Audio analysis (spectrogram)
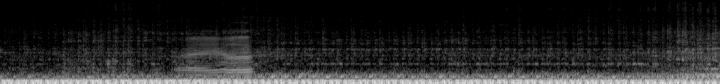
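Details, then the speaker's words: Nissan S13 on E85, after cold start, on jack stands: steady, even, slightly lumpy idle around 700–800 rpm, no knocks or ticks; fuel and oil pressure and temps good, healthy normal idle. "motor i mean the motor sounds healthy that [ __ ] i run in like a champ right now let's see what the idol is at yeah she added a nice little 700 right there 750 800 right there"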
